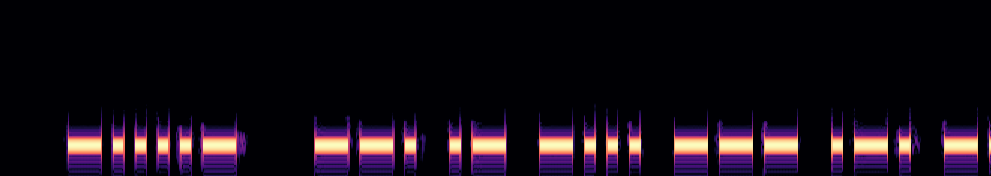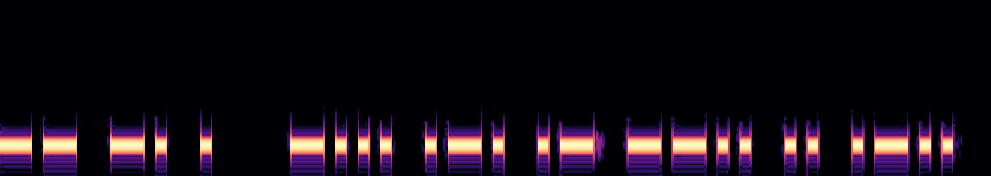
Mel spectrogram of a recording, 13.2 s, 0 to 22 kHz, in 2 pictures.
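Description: Morse code, heard as a keyed tone, about 16 wpm, 600 Hz. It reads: - GABORONE BRAZIL
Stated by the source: CW practice of national capitals at 16 words per minute, from ON6ZQ.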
